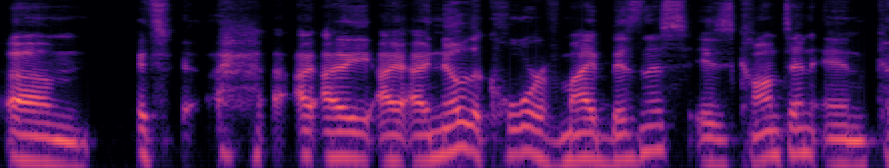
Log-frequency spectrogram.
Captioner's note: sighs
